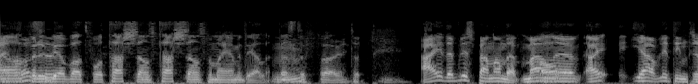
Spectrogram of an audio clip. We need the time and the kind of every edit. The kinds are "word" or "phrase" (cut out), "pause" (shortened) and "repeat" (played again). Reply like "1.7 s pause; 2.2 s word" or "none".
1.6 s repeat; 2.4 s word; 3.1 s word; 3.5 s phrase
